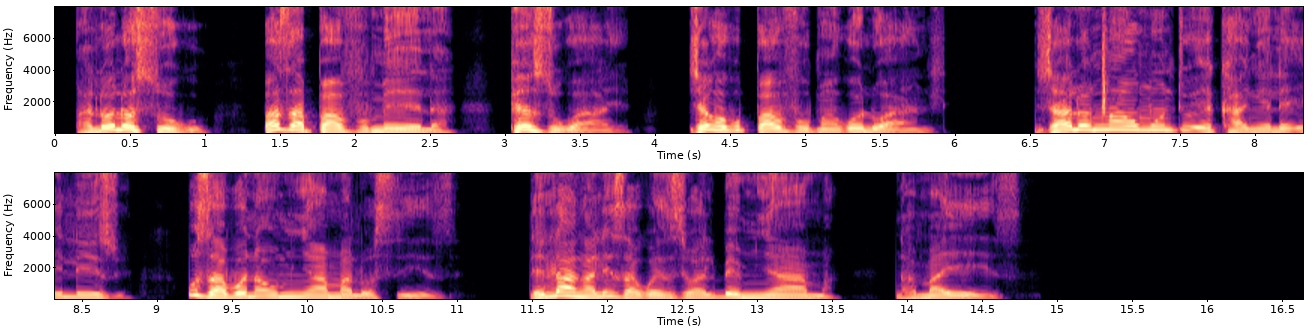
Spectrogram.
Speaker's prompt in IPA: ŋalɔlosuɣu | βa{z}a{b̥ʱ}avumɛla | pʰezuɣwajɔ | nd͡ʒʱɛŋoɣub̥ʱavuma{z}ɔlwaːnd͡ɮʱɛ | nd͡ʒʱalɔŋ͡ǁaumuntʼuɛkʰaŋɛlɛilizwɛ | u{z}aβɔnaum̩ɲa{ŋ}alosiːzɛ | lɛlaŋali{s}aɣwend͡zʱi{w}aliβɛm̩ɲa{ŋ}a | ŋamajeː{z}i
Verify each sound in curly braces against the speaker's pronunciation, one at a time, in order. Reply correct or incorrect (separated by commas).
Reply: correct, correct, incorrect, correct, incorrect, incorrect, correct, incorrect, correct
